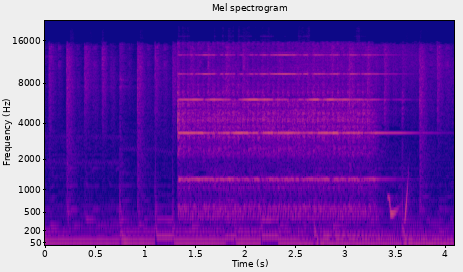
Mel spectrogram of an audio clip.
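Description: A phone rings in the video game Blue Archive, a loud, steady electronic ringing tone that starts about a third of the way in over soft game music and keeps sounding to the end, with no talking.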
